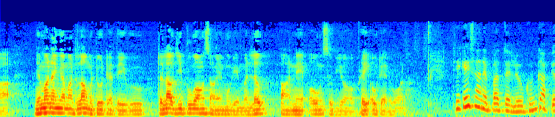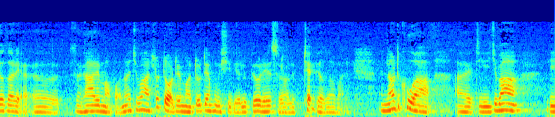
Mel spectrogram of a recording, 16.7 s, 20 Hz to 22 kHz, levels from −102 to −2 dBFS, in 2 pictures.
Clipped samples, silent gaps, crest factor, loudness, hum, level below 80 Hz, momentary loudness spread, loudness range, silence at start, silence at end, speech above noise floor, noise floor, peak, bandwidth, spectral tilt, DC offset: under 0.1%; none; 22 dB; -26 LUFS; none; -50 dBFS; 14 LU; 5 LU; 0 s; 0 s; 20 dB; -45 dBFS; -4 dBFS; 11.5 kHz; -7.5 dB/octave; under 0.1%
